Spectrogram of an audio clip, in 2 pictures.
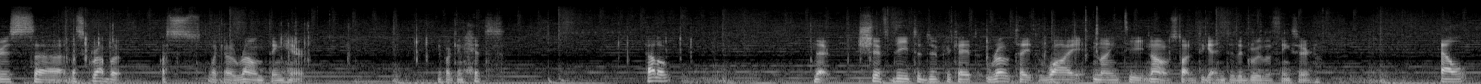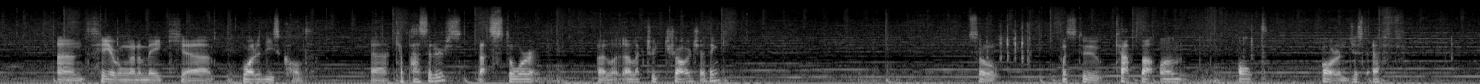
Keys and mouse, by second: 0.0 middle click, 0.5 2, 0.6 a, 0.7 a, 1.6 alt+shift+click, 2.5 a, 2.7 a, 3.0 alt+shift+click, 3.7 a, 3.9 a, 5.0 alt+shift+click, 6.4 a, 6.5 a, 7.4 alt+shift+click, 8.3 shift+d, 8.8 click, 9.6 r, 11.4 e, 13.0 click, 13.9 click, 14.1 l, 14.7 click, 15.7 s, 17.0 click, 17.8 click, 19.0 click, 20.2 click, 21.2 click, 23.5 click, 24.3 2, 24.5 a, 24.7 a, 25.0 alt+shift+click, 25.3 middle click, 26.1 middle click, 26.7 middle click, 27.0 f, 27.7 click, 29.0 a, 29.2 a.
